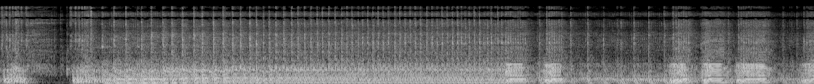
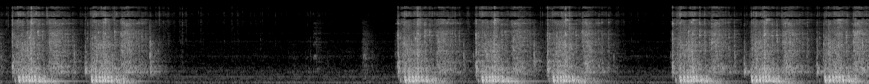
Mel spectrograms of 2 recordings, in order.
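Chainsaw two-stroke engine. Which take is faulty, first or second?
second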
